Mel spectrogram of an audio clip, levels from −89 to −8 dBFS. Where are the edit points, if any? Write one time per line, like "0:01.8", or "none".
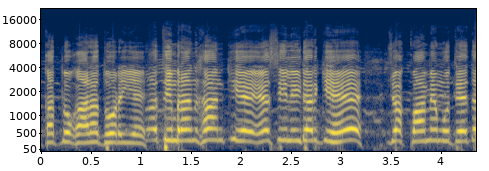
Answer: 0:01.2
